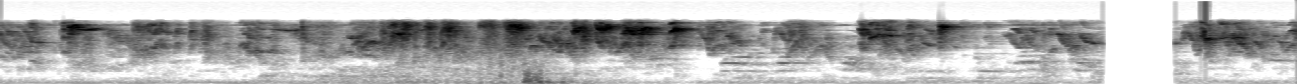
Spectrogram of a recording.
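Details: Colony of budgies in an aviary producing overlapping rapid chirps and scratchy warbles with a short louder burst, a low hum underneath, then a brief full silence before chirping resumes.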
